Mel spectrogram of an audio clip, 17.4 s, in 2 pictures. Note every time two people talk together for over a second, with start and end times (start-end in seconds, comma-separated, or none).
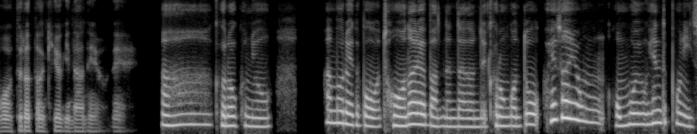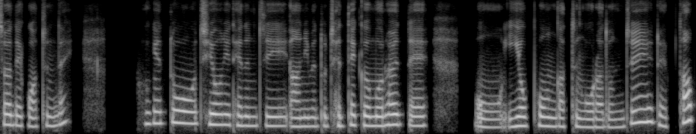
none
